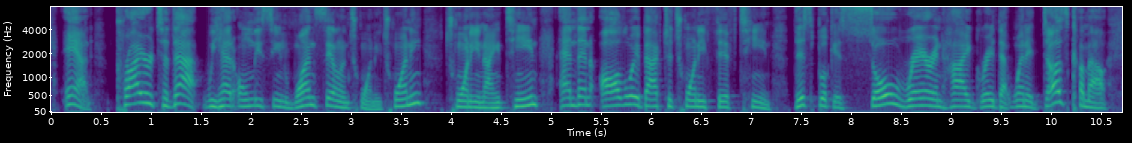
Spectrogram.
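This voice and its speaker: A man's voice: sits high, no echo, studio quality. A man co-hosting a top ten countdown show, presenting in a slangy, hyped-up way. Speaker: co-host of comic book countdown show.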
